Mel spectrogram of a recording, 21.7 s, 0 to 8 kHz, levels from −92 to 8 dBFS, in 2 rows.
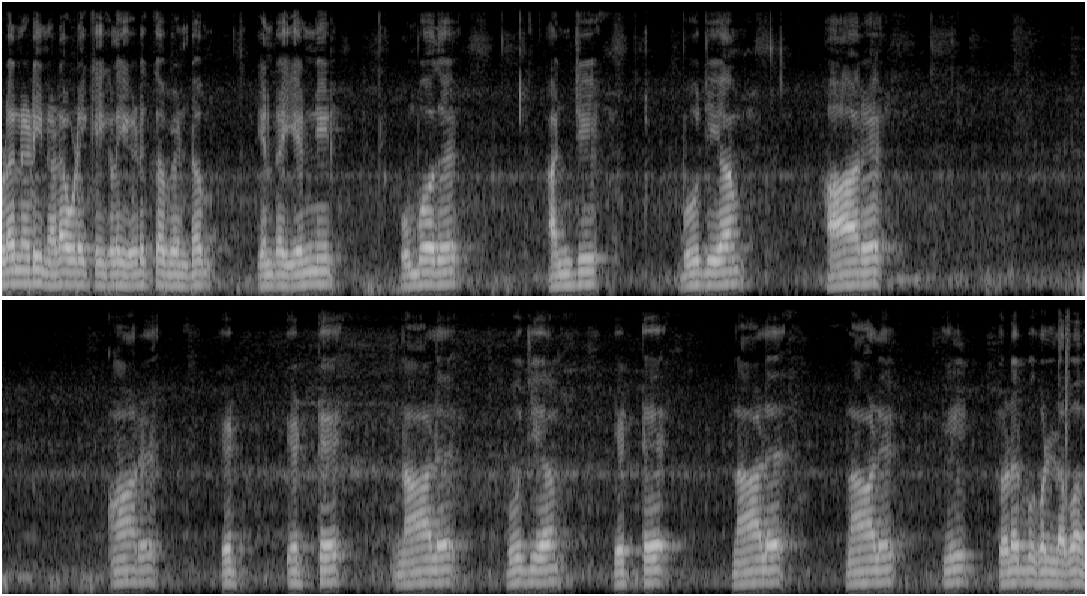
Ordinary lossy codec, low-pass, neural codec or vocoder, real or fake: none; 7.2 kHz; none; real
